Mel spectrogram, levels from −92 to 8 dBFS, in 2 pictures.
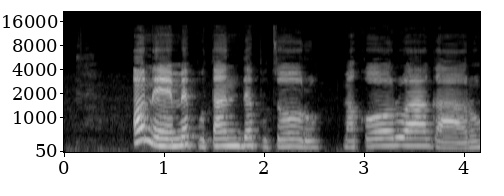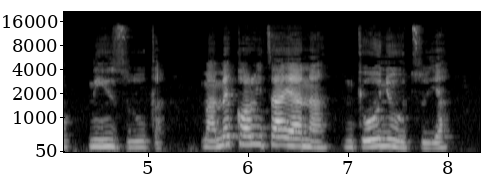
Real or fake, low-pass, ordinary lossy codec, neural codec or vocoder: real; 14.4 kHz; none; none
